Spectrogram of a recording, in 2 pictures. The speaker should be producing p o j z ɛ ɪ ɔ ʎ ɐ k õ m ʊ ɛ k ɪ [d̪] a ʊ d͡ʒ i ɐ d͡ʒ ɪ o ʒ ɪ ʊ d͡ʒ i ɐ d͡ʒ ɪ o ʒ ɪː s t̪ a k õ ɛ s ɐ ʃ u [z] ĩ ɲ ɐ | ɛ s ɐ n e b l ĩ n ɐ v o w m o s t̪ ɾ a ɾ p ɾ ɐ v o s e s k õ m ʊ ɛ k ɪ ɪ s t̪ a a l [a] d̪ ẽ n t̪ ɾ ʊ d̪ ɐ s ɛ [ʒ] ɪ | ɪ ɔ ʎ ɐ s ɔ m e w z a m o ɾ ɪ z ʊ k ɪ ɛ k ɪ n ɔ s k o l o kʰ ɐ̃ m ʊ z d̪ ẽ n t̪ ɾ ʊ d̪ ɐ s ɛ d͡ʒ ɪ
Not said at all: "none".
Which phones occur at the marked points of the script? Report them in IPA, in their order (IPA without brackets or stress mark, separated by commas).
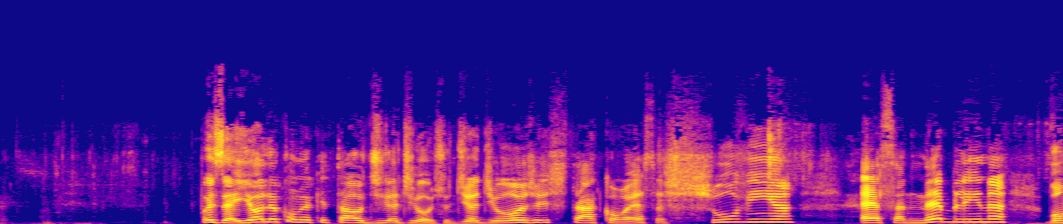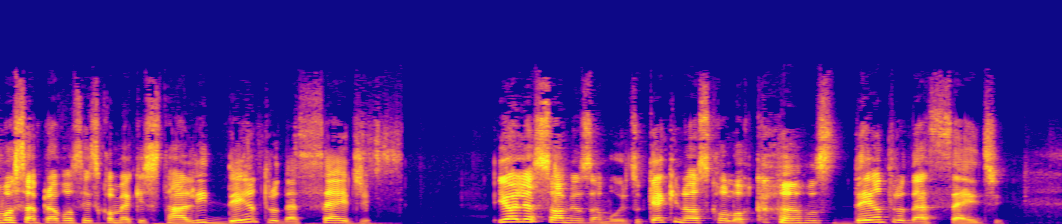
t̪, v, i, d͡ʒ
